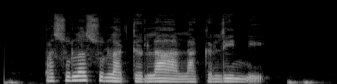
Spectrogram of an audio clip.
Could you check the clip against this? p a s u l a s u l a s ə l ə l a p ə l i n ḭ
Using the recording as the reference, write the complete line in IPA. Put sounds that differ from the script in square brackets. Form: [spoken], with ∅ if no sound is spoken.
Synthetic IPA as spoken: p a s u l a s u l a [t] ə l [a] l a [k] ə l i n ḭ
